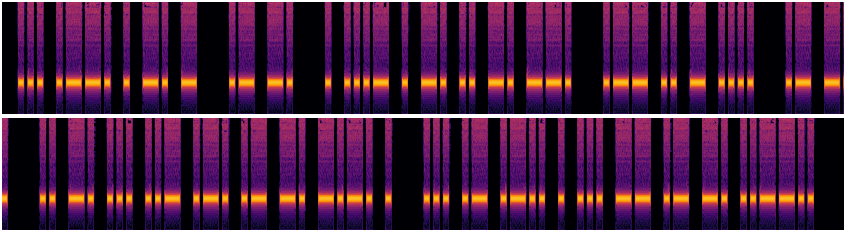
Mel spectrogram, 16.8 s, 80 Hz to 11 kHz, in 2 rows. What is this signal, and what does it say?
Morse code, heard as a keyed tone, about 25 wpm, 1000 Hz. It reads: SPENT AN EVENING WITH AN INSURANCE SALESMAN?
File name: qotdfiles / 25wpm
